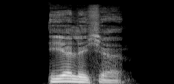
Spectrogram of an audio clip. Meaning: inflection of ehrlich: 1. strong/mixed nominative/accusative feminine singular 2. strong nominative/accusative plural 3. weak nominative all-gender singular 4. weak accusative feminine/neuter singular
- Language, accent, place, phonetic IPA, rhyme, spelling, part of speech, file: German, Germany, Berlin, [ˈeːɐ̯lɪçə], -eːɐ̯lɪçə, ehrliche, adjective, De-ehrliche.ogg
